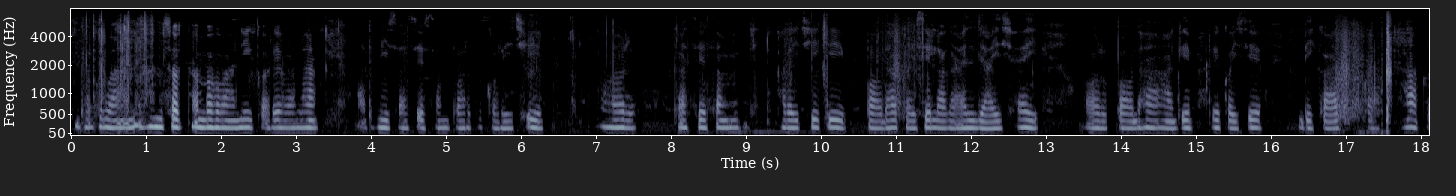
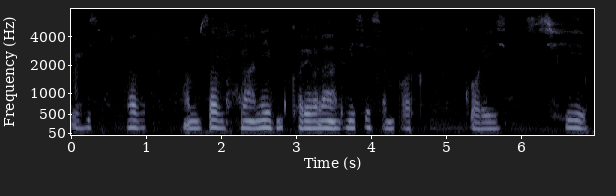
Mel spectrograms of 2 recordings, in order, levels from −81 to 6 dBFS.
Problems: low volume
